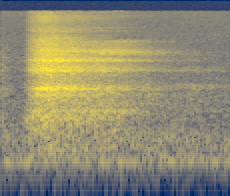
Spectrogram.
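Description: A woman's long, heavy exhale through the nose, a sigh, starting suddenly about a quarter second in and fading away over a little more than a second.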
